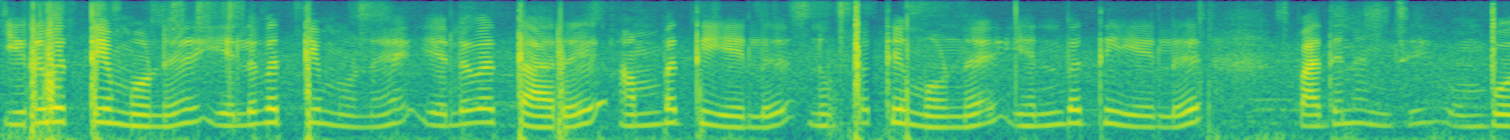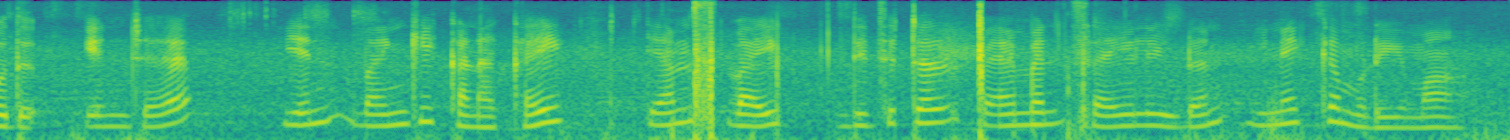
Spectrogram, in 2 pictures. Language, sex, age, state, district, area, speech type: Tamil, female, 18-30, Tamil Nadu, Mayiladuthurai, urban, read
